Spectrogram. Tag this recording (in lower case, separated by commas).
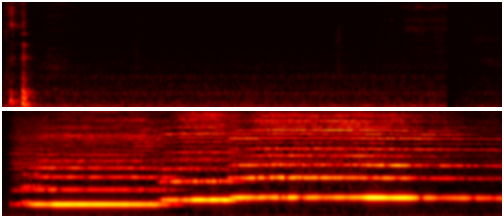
music, flute, woodwind instrument, inside a small room, musical instrument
